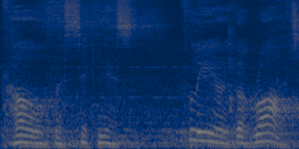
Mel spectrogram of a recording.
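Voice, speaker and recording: An actor voicing an eerie, mournful spirit that speaks slowly and cryptically as "we". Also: mid-range voice, lively intonation, over music. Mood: ominous. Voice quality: gravelly. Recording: echoey game audio with noise.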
